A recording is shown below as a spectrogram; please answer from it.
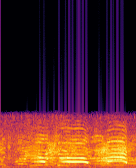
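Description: Voices shouting outdoors: several long, raised calls that rise and fall in pitch and overlap, loudest in the second half, the kind of encouragement shouted from the touchline and across the pitch during open play.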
